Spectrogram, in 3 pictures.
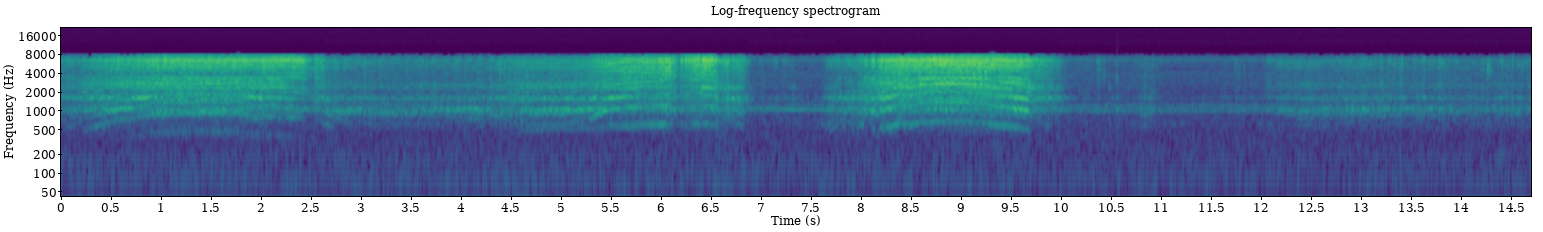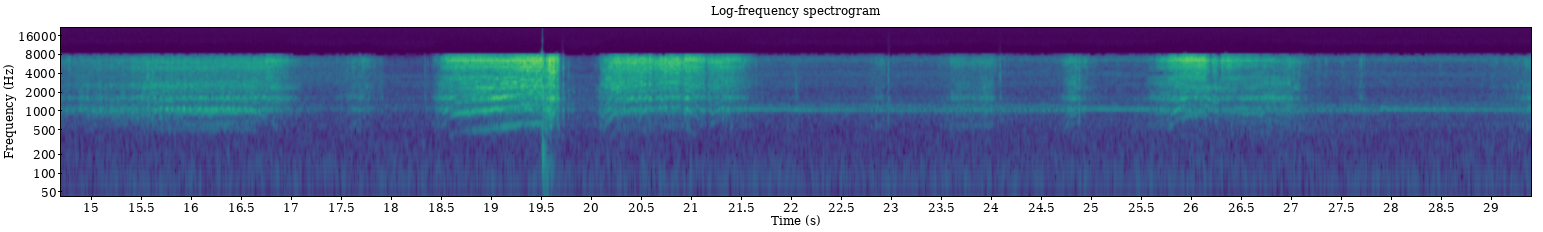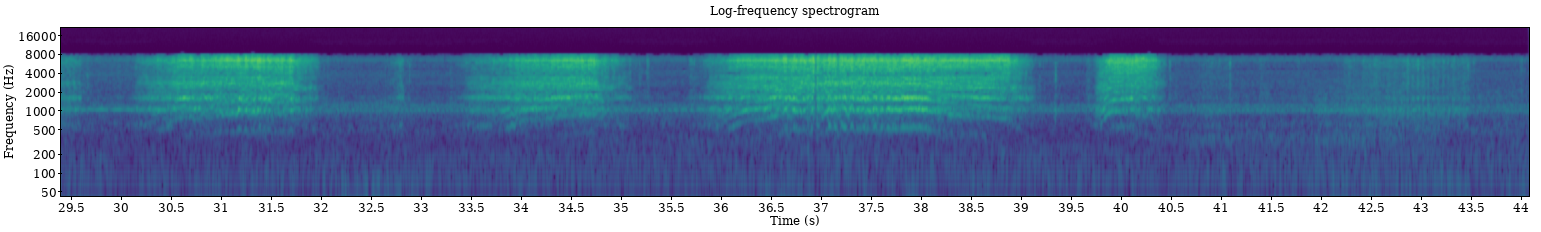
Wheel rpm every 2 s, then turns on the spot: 90, 80, 120, 60, 110, 10, 50, 70, 40, 90, 70, 10, 20, 40, 30, 60, 20, 40, 100, 60, 20, 20.
38-42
